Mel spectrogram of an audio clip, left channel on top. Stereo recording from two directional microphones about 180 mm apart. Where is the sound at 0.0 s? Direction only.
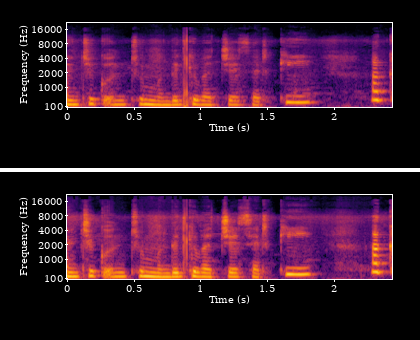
20° right (ahead or behind).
